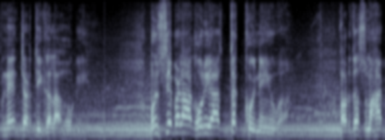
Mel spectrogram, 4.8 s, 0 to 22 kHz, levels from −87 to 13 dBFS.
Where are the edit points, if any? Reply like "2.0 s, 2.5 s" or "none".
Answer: 1.2 s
